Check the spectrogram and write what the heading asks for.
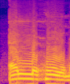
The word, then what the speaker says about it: اللحوم: الحرف اللي بعديها مشدد يبقى اللام الشمسيه تكتب ولا تنطق اللحوم هتقول لي لا اللي اتنطقت اللي هي اللام الثانيه اللي هي المشدده اللحوم وعشان كده لو قلنا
